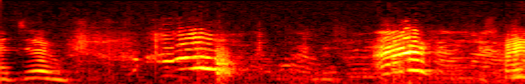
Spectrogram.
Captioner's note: shocked reactions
